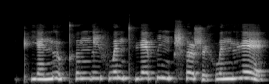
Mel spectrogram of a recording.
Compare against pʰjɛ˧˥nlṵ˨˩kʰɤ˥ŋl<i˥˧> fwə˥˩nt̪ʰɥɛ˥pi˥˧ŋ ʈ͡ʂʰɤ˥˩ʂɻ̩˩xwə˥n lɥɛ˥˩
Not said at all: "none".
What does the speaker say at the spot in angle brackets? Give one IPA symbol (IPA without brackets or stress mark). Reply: i˥˧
